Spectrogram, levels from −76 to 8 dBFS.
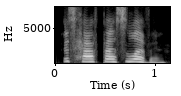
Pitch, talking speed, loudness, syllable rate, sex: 300 Hz, 210 wpm, -15 LUFS, 6.2 syllables/s, female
